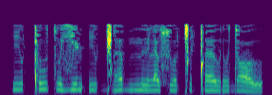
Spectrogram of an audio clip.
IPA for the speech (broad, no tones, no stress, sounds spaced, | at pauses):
i u̯ ǃ u tʷ ɜ zʲ ɜ ɳ ʔ i u̯ ɡ͡ǁ ɜ b n̪ ɨ l a sʷ a u̯ ǀ ɨ ǃ ɜ u̯ ɾ u d ɔ u̯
